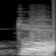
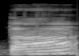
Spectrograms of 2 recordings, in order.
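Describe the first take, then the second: First: ত as a heavy, rounded to; thick sound. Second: তা with a light, thin t; thin sound. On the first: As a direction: say a full, thick ত. (মোটা আওয়াজে ত) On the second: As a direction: keep তা light and open. (পাতলা আওয়াজে তা) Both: Shown as a demonstration. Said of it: "এর উচ্চারণ হচ্ছে আলাদা".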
